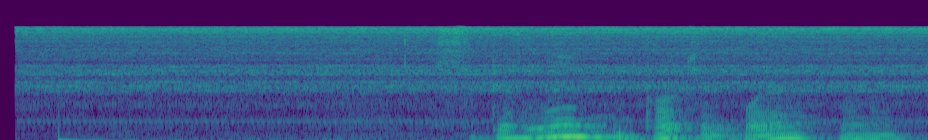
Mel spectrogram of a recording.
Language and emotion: Russian, sad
